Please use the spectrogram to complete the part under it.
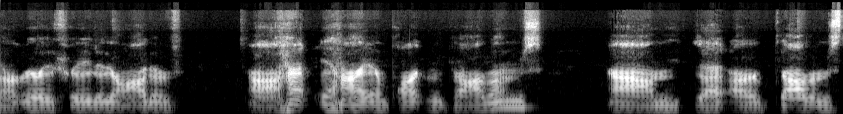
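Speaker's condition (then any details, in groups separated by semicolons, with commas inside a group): Spinal muscular atrophy; progressive, wheelchair; declining function, robotic exoskeleton therapy, uses voice control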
